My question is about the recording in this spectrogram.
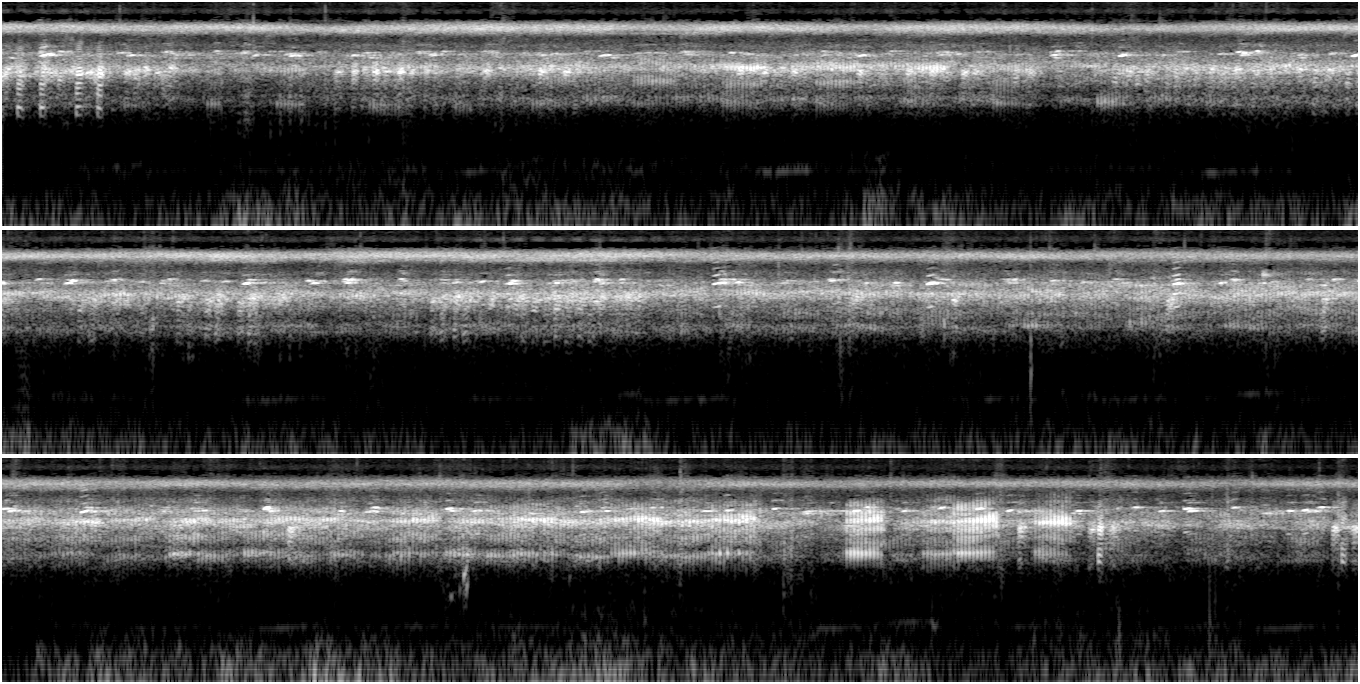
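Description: Dense, continuous chorus of many frogs calling at night, with a deeper call repeating about once a second beneath it. A few louder, closer calls stand out near the end.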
